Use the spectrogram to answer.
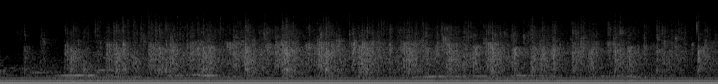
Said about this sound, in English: Hallelujah. Why don't you clap your hands under the Lord?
